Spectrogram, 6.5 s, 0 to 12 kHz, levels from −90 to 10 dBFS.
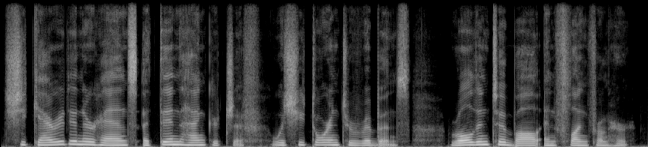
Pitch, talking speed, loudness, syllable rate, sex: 190 Hz, 195 wpm, -20 LUFS, 4.8 syllables/s, female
